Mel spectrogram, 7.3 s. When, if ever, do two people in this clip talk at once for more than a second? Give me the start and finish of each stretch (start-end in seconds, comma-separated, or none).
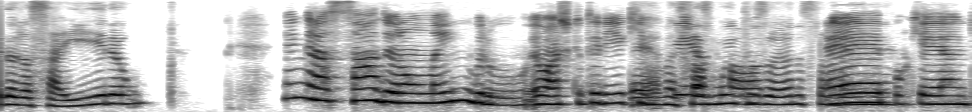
4.7-6.8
